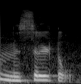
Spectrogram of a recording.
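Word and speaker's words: mistletoe: parasitic plants में जब मिसल टो इट्स मिसल तो हम डिफरेंसेस मिस्लटू ठीक है स्पेलिंग कुछ अलग तरीके से लिखते हैं बट प्रनंसीएशन उसका अलग है है तो यहां पर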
